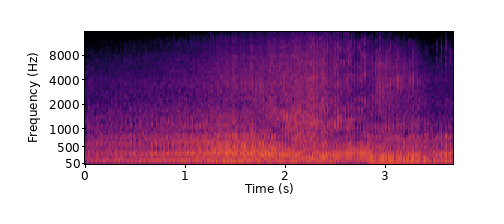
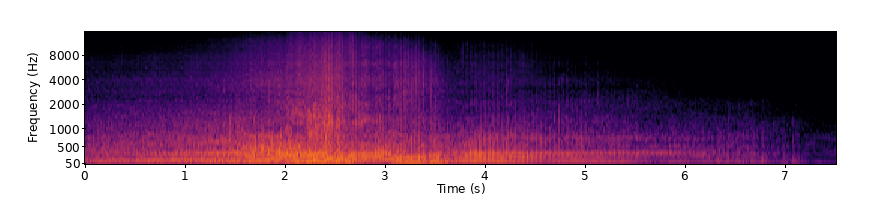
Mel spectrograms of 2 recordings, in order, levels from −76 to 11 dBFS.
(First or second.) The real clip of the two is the first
